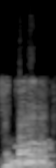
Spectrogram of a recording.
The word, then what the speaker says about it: Nevada: It's Nevada.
